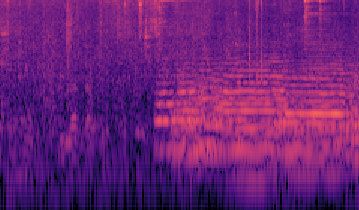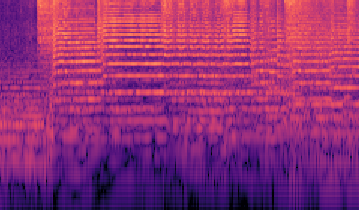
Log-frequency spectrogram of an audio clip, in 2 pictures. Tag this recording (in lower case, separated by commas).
music, speech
